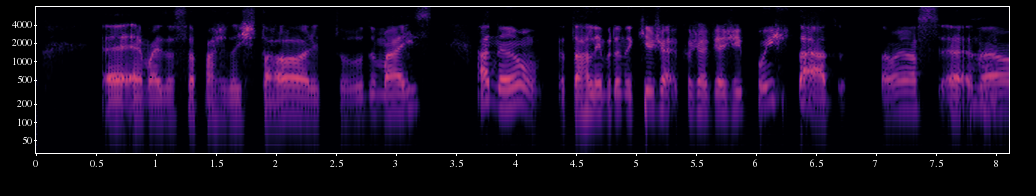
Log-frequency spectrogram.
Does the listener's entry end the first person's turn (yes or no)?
no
